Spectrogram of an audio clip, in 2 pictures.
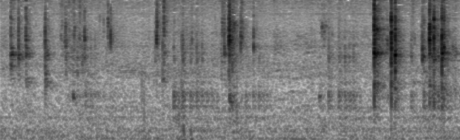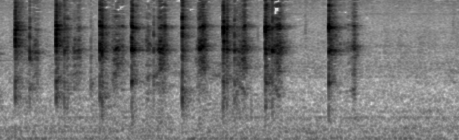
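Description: Metal spoon scraping and clinking against a glass bowl as boiled rice is scooped out into milk. A quick run of light taps comes in the second half.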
